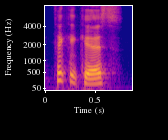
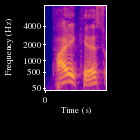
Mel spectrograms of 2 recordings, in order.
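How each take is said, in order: First: The first vowel is a short 'ih' sound. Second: The first vowel is a long 'eye' sound. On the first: "or is it a short I" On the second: "Is it a long I"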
